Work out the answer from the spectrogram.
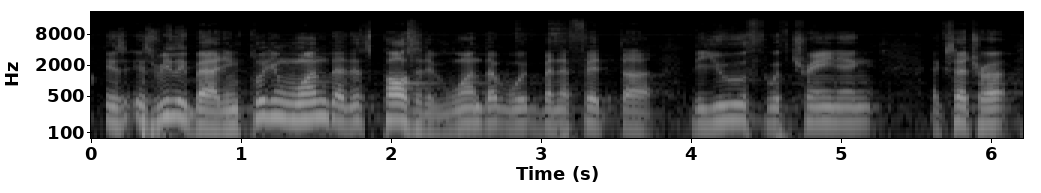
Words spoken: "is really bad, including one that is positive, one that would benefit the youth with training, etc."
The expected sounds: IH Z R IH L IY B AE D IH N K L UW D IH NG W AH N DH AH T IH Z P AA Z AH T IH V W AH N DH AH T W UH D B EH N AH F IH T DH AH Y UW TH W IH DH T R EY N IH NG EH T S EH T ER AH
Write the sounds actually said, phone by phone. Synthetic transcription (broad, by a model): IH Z R IH L IY B AE D IH N K L UW D IH NG W AH N DH AH T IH S P AA Z AH T IH V W AH N DH AH T W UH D B EH N AH F IH T DH AH Y UW TH W IH DH T R EY N IH NG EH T S EH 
